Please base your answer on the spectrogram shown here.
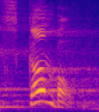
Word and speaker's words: Scumble: one Denver Savvy and scumble did I say it right you said it right scumbo ingr books have been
